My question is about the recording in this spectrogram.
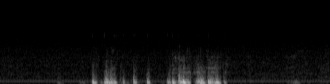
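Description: A steady low electrical hum on the recording line, with a run of muffled low rumbling bumps for about a second and a half in the middle.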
